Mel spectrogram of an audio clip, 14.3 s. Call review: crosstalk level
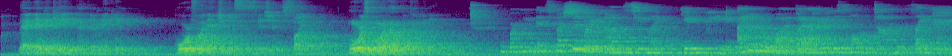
none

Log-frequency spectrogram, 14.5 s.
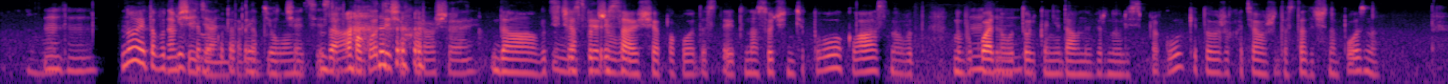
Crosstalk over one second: present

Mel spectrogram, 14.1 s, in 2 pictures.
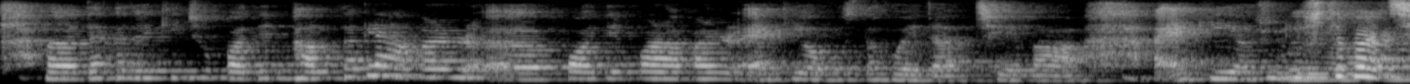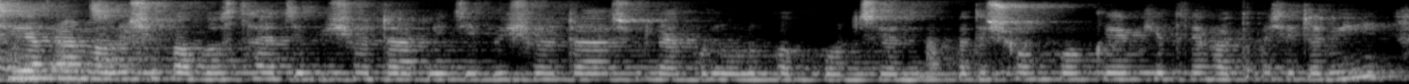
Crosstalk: present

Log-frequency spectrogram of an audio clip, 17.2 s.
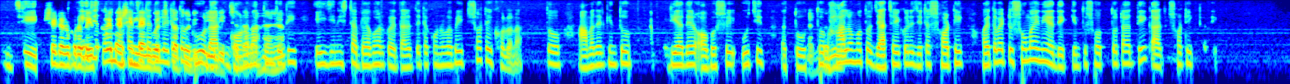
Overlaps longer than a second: present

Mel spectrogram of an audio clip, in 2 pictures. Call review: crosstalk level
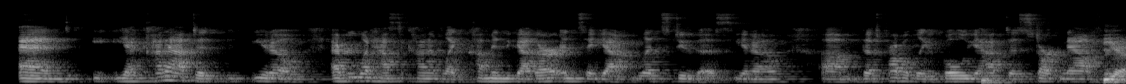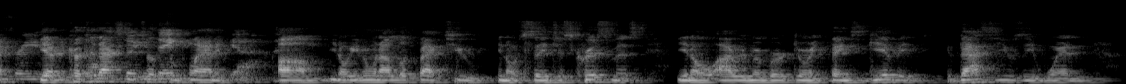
present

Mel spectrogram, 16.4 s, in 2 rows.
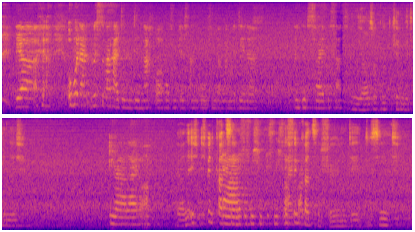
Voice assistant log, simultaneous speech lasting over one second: none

